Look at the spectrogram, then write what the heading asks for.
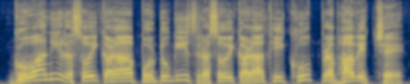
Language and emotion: Gujarati, neutral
